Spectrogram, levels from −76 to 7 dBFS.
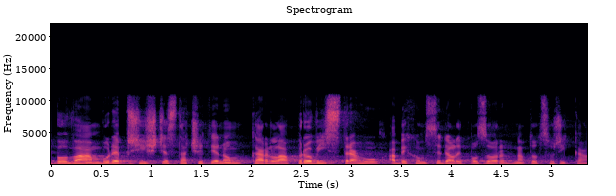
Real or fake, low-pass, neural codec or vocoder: real; 10.8 kHz; none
